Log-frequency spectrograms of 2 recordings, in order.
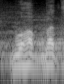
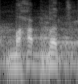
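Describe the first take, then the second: First: First syllable of محبت with a short u; short u (pesh) on the meem of محبت; common mispronunciation. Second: First syllable of محبت with a short a; short a (zabar) on the meem of محبت; correct vowel. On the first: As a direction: say محبت as "muhabbat". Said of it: "غلط بولتے ہیں". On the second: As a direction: say محبت as "mahabbat". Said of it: "یہ میم پہ زبر ہے". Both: Shown as a demonstration.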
